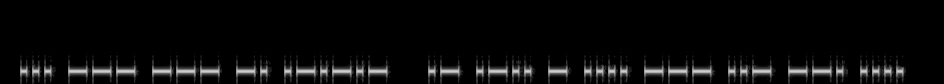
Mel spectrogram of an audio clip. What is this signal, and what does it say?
Morse code, heard as a keyed tone, about 20 wpm, 610 Hz. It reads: SOON. ALTHOUGH
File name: 2012-01-mp3 / n16-THROUGH EIGHT MONTHS-20wpm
